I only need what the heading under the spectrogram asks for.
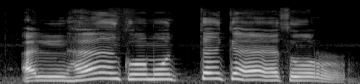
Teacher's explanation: Ra harus tebal karena sebelumnya dhammah bukan kasrah.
